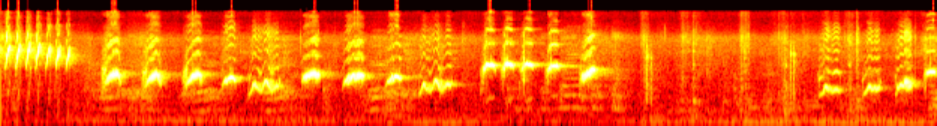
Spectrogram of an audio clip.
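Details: Greater green leafbird singing to stir other leafbirds into agitated song: a fast buzzy trill, then a run of rich whistled notes and quick chirps, a brief pause, then more whistles.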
